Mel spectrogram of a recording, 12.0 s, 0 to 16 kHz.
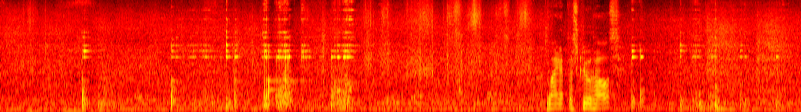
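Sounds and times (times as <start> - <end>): metal clinks and knocks: 2.6 - 5.4, 9.4 - 11.8.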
